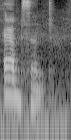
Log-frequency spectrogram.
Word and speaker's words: absent: Absent. Now, you said sent because you know that's a word. But when I say that, I say absent.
